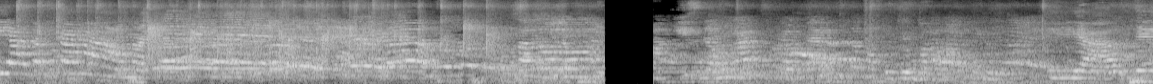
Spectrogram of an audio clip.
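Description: Seventh-grade pupils in a science classroom clapping their hands in bursts amid lively children's chatter, with an adult voice speaking over them and a brief moment of silence partway through.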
